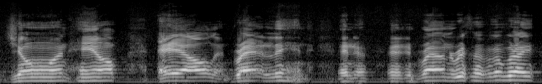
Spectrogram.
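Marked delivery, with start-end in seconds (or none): none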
